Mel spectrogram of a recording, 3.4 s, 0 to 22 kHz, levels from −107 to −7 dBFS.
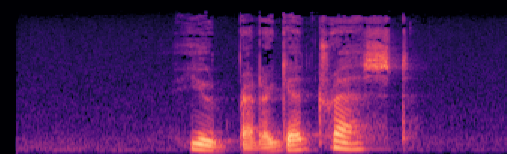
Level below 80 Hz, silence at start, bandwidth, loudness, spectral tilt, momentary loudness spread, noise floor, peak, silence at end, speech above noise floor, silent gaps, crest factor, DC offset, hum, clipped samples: -76 dBFS; 1.25 s; 15.5 kHz; -27 LUFS; -5 dB/octave; 9 LU; -67 dBFS; -10 dBFS; 0.65 s; 41 dB; none; 20 dB; under 0.1%; none; under 0.1%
